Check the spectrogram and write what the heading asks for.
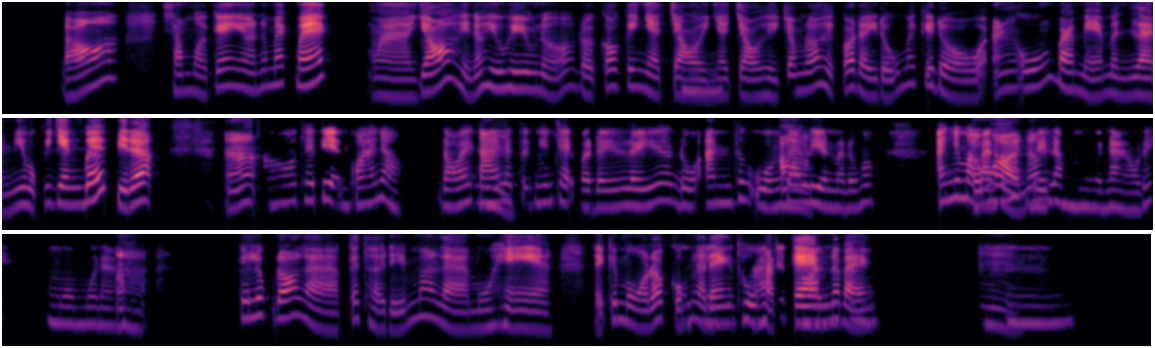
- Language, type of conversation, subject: Vietnamese, podcast, Bạn có thể kể về một lần bạn tìm được một nơi yên tĩnh để ngồi lại và suy nghĩ không?
- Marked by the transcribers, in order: none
